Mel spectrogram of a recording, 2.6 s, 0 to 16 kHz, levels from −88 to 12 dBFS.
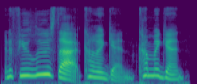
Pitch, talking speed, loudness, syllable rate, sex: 235 Hz, 205 wpm, -19 LUFS, 4.6 syllables/s, female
